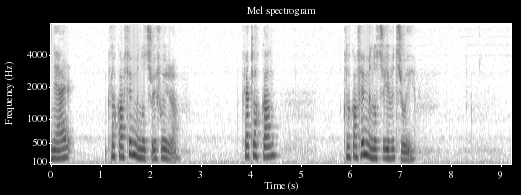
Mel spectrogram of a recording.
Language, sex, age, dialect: Faroese, female, 36-60, Suðurstreymoy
